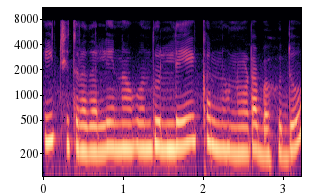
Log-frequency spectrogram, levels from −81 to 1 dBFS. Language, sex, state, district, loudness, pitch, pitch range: Kannada, female, Karnataka, Bangalore, -12 LUFS, 230 Hz, 220-245 Hz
